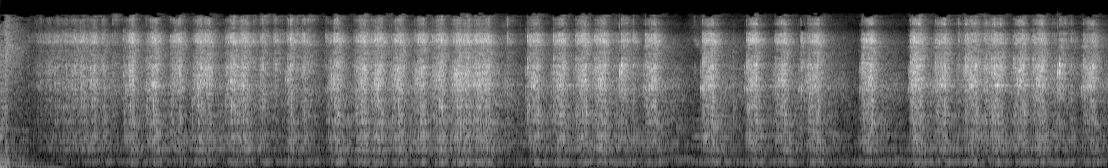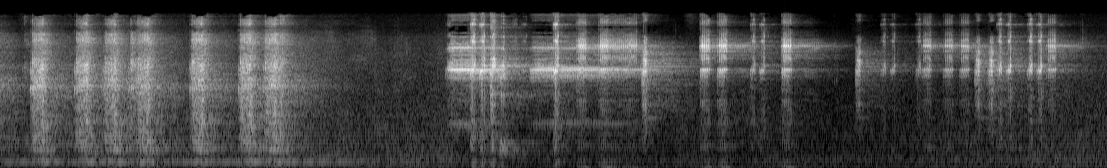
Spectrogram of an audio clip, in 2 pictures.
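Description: Sound-effect soundtrack of a stage performance: a dense run of rapid clicking and scratching over a faint low hum, then a high steady tone about twelve seconds in, and more quick clicks near the end.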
